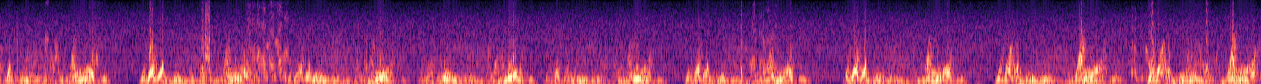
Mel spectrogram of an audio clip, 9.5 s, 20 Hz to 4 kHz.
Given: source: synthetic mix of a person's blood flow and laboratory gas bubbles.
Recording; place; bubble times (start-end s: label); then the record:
Doppler ultrasound of blood flow; precordium
0.03-0.46 s: bubbles
0.66-0.78 s: bubbles
1.46-2.17 s: bubbles
5.48-5.83 s: bubbles
8.46-8.74 s: bubbles
8.87-9.14 s: bubbles
From the record:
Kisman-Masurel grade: 232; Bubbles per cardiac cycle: several, 3 to 8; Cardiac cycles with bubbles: 50 to 99%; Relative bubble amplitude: moderate (0.250 to 0.450); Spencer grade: 3 (all of the cardiac periods contain showers or single bubble signals, but not dominating or overriding the cardiac motion signals); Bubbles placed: only in the low amplitude regions of the cardiac cycle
